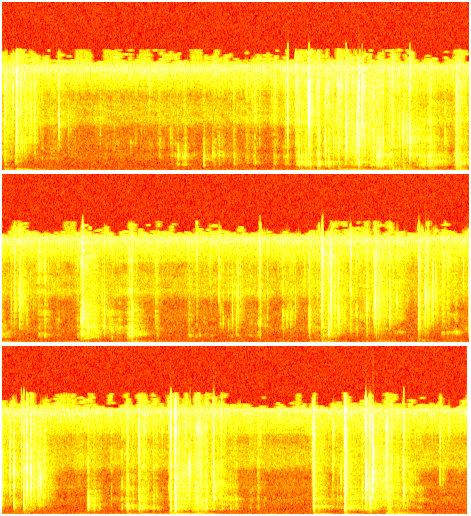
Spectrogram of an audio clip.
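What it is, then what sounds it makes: Dry soap bar. A utility knife blade scrapes a dry cream soap bar with orange inclusions, shaving it into flakes. Quiet, bright, crisp crackling and scratchy rasps come in several irregular bursts, separated by near-silent pauses.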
